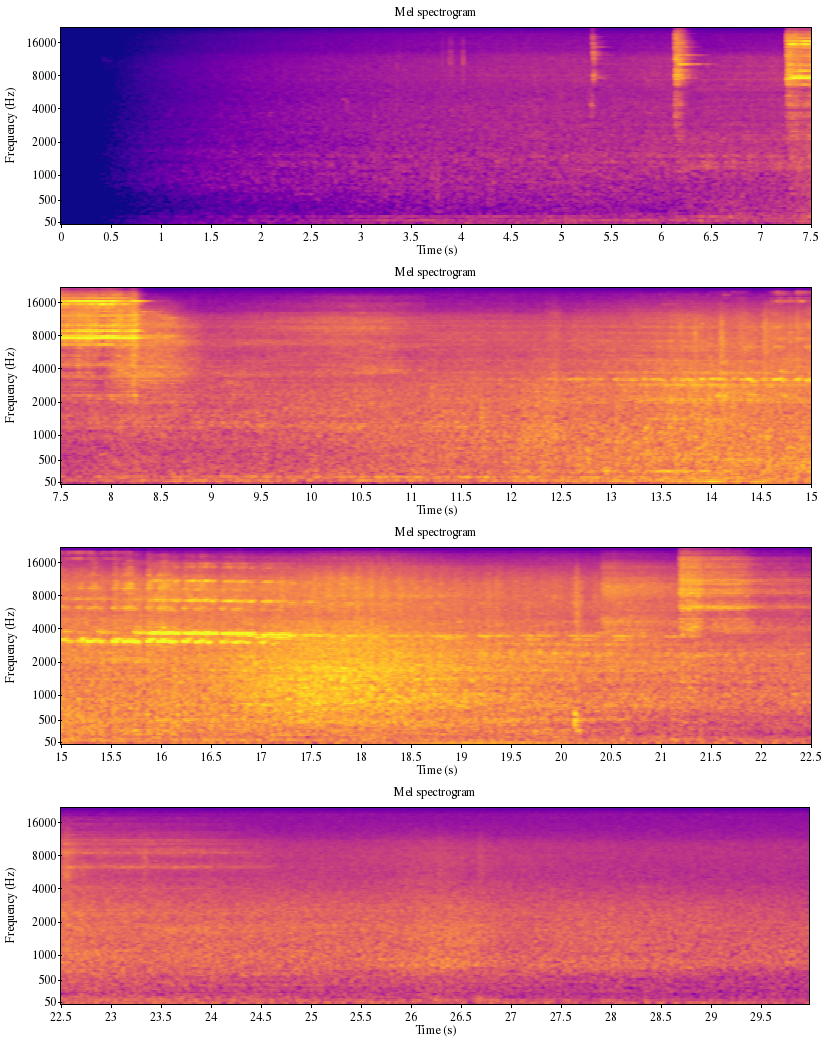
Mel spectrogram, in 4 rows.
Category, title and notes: Soundscapes > Urban
Recording of an old passenger train with mechanical clatter, rhythmic wheel sounds and atmospheric rail ambience. Recorded on Zoom H4n Pro (stock mic) Main sound recorded at: #0:10 train going towards station (end of railway) #1:00 same train going back
old, sounds, ambience, vintage, railway, field, industrial, soundscape, passenger, passing, railroad, recording, train, journey, tracks, transportation, wheels, environment, travel, mechanical, locomotive, transport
